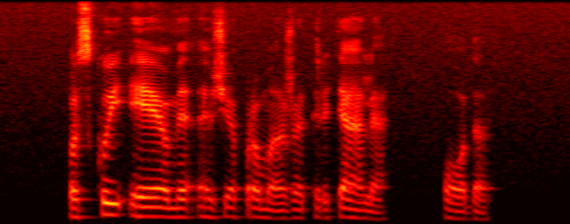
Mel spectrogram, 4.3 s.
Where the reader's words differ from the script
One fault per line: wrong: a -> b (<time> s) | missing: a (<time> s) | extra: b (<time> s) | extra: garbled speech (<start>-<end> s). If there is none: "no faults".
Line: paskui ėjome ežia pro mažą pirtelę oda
no faults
